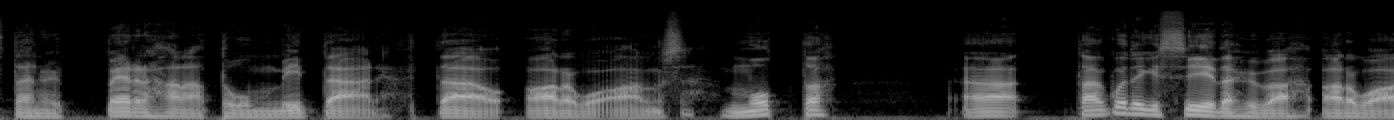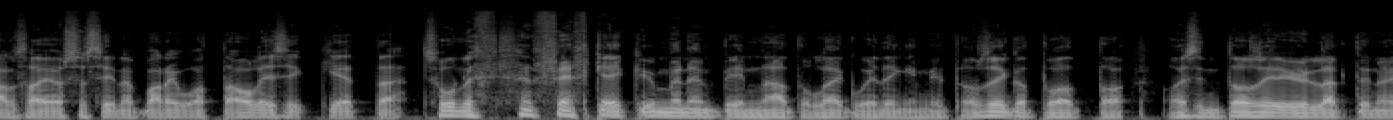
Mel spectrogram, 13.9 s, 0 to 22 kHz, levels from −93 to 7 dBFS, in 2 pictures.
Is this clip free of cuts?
no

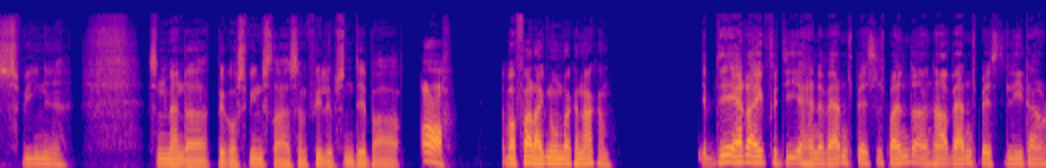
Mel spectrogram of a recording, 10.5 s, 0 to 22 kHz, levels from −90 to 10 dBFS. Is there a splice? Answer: no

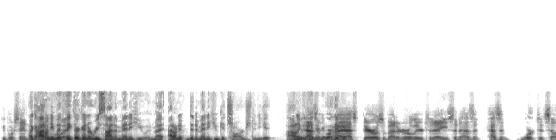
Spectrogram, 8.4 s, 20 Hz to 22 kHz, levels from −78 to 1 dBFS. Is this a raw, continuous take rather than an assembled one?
no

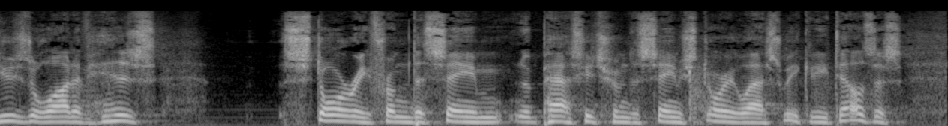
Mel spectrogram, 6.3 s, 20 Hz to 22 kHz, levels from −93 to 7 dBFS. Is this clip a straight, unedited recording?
yes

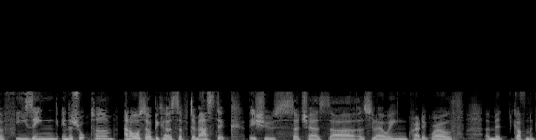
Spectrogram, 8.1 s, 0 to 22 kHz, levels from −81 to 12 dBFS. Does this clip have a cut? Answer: no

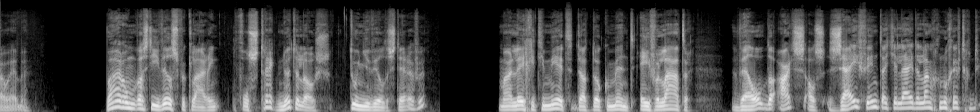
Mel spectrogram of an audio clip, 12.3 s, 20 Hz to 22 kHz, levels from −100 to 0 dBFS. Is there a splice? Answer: no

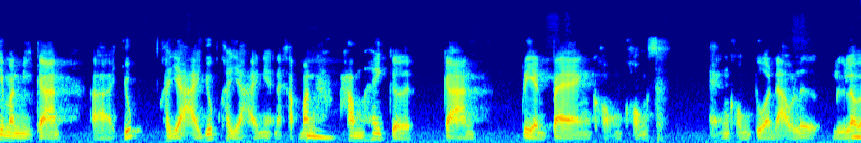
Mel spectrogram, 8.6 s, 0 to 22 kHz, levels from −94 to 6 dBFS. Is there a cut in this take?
no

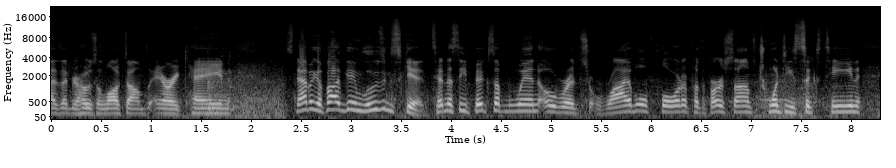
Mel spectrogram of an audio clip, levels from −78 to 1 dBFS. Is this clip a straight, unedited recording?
no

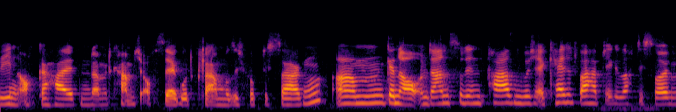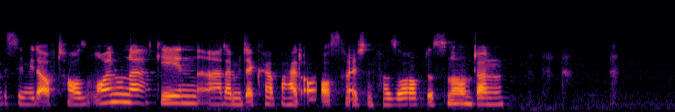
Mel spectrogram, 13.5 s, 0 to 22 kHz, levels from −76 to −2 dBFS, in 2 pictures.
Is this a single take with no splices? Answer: no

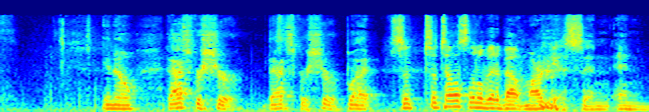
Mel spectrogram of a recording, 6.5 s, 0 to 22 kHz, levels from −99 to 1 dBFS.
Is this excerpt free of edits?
yes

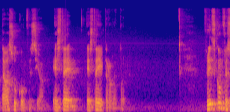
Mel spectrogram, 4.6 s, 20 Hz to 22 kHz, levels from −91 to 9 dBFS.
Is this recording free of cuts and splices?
no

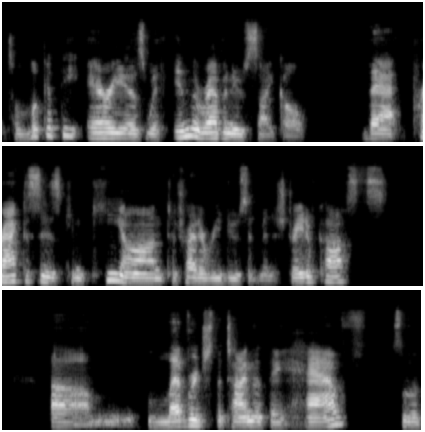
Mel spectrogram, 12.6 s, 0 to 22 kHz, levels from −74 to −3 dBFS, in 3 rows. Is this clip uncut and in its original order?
no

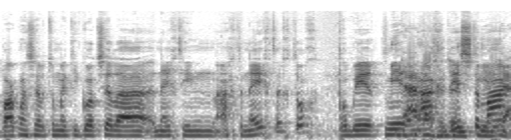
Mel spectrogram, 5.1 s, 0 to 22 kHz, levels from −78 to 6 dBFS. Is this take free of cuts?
no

